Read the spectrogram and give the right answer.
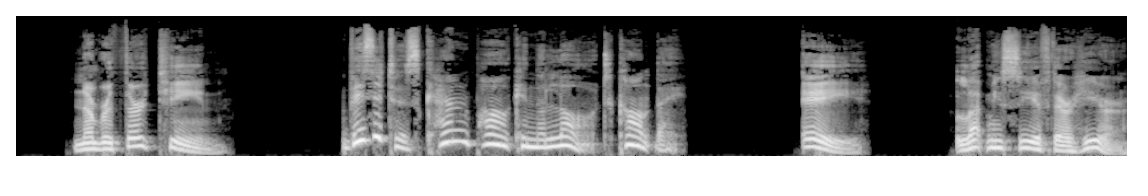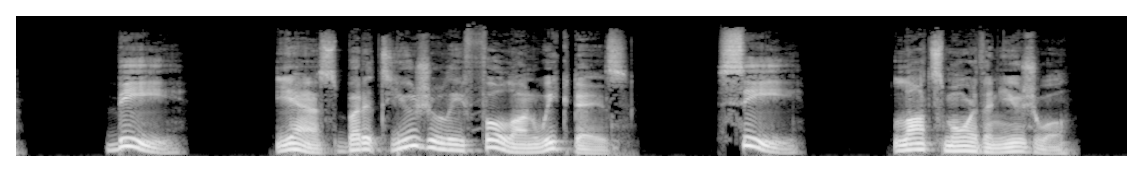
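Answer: B: Yes, but it's usually full on weekdays.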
